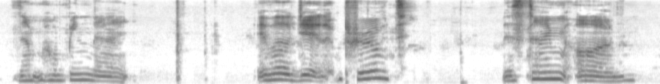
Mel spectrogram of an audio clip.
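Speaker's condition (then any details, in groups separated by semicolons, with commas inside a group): Muscular dystrophy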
